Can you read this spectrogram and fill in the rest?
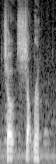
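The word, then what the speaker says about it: Chironna: Now, Dr. Mark, now I hope, let me help pronounce this right, because his name is spelled C-H-I-R-O-N-N-O. Sharona? Sharona. Sharona, okay.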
